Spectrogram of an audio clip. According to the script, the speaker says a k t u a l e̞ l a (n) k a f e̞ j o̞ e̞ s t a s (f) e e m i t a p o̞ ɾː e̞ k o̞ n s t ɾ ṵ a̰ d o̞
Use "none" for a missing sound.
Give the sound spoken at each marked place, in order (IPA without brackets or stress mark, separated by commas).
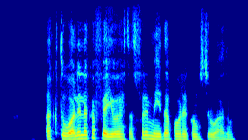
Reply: none, f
